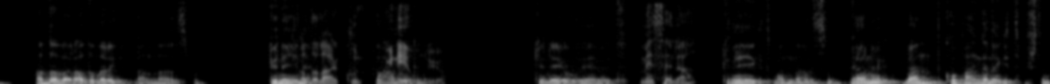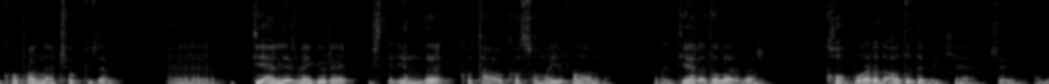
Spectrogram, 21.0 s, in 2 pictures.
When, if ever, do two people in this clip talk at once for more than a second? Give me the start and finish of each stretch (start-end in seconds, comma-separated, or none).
none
